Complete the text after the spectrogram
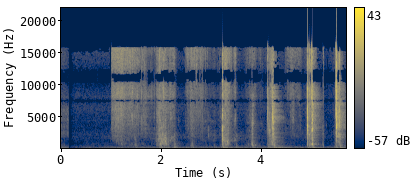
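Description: A hand squishes and squeezes thick, wet slime, making sticky popping and crackling sounds.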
